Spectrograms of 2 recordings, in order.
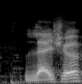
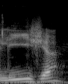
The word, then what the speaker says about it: leisure: it could be neither some people say that leisure but it could be leisure depending on where you are in the world so there are differences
